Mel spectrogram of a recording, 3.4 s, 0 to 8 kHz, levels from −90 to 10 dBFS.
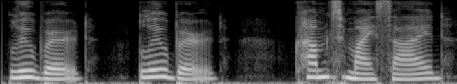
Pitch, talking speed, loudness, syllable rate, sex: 210 Hz, 140 wpm, -15 LUFS, 3.2 syllables/s, female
